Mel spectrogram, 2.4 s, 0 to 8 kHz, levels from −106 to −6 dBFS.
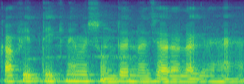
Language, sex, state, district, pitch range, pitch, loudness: Hindi, male, Chhattisgarh, Raipur, 100-115 Hz, 105 Hz, -20 LUFS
